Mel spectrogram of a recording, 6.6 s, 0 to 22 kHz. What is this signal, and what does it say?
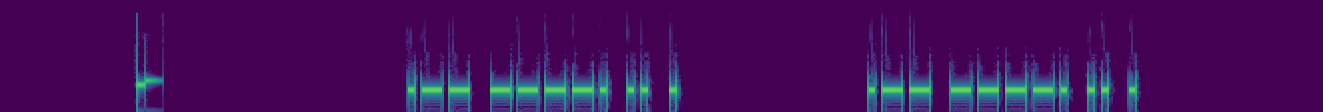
Morse code, heard as a keyed tone, about 34 wpm, 700 Hz. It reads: W9IE W9IE
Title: Easy Call Signs Repeated 2x - 35wpm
